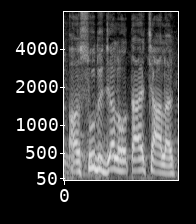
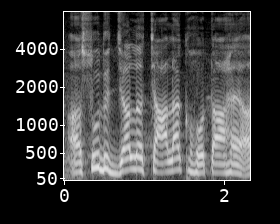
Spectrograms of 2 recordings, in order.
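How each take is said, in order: First: Said in the usual way. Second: Very slow, drawn-out teacher's repeat; slow dictation. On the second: Shown as a demonstration. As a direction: spell it out word by word for the class. (धीरे-धीरे, लिखवाने के अंदाज़ में)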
